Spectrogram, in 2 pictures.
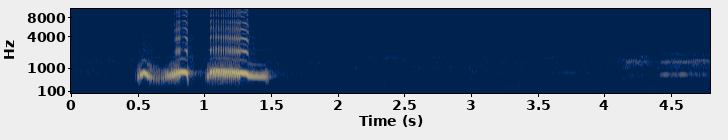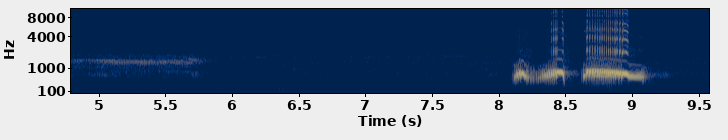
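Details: Spotted dove cooing to stimulate wild doves to respond: two low, hoarse double-pulsed coos, one at the start and one near the end, separated by a long quiet gap with a faint thin tone in between.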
